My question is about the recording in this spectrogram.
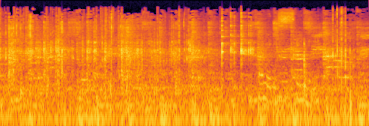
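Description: Background music with a steady beat, with two sharp clinks a little past the middle.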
